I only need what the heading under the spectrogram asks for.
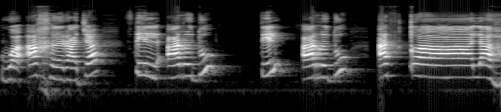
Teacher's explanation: वाऊ को दोनों होंठों की गोलाई से दोनों होंठों को गोल करके अदा करना है।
